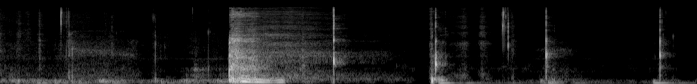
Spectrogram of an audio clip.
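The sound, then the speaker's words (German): Sharp taps at an uneven pace mimic a character's footsteps, made as a sound effect while a story is read aloud, with a short scraping rustle partway through. Quiet background between the taps and no talking. “Ist das eine Uhr oder? Nein, nein, nein, Speedy, Speedy geht Schritte”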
